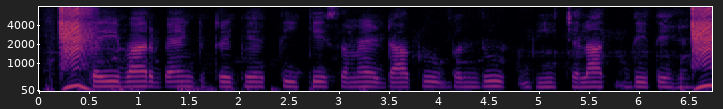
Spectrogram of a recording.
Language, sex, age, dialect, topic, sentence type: Hindi, female, 31-35, Kanauji Braj Bhasha, banking, statement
